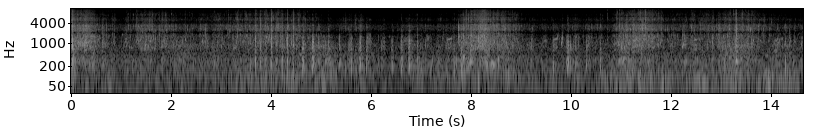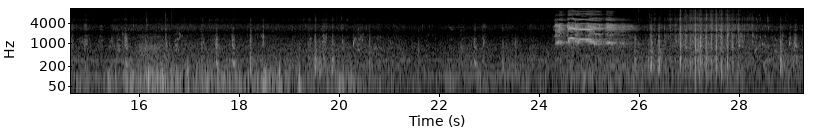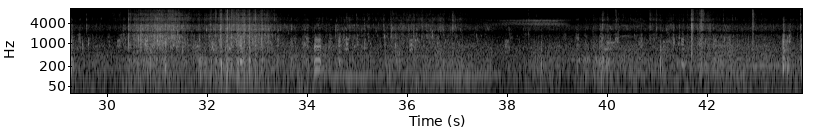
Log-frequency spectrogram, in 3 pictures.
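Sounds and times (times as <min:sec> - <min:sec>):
ducks calling softly: 0:03.8 - 0:43.9
duck quack: 0:04.5 - 0:08.7, 0:09.4 - 0:10.6, 0:19.4 - 0:20.7, 0:25.1 - 0:26.6, 0:28.7 - 0:30.4, 0:31.1 - 0:35.1, 0:39.2 - 0:42.6, 0:43.4 - 0:43.9.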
